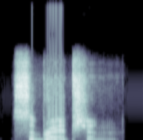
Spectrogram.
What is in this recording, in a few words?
"subreption", British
